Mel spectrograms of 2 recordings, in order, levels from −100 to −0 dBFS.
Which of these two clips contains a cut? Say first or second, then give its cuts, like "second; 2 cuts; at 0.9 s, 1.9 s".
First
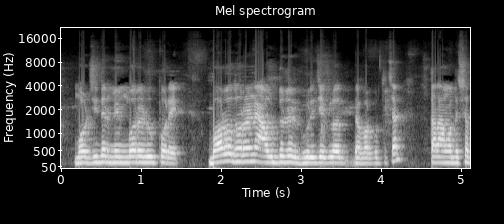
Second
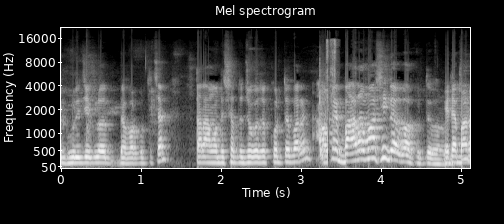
second; 1 cut; at 3.4 s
